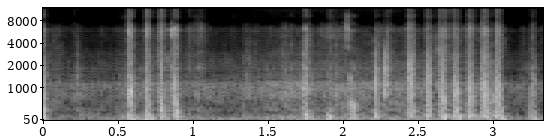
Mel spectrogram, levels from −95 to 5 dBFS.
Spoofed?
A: yes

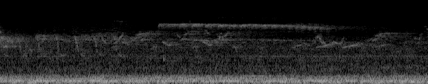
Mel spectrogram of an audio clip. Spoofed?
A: no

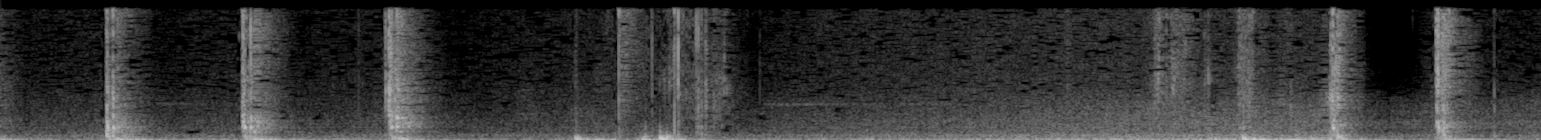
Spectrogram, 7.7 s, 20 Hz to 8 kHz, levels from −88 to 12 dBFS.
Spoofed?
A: no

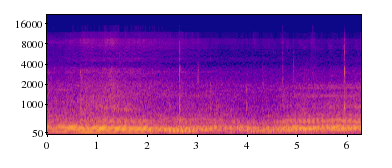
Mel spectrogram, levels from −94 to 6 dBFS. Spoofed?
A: no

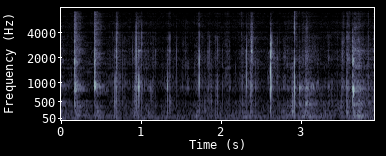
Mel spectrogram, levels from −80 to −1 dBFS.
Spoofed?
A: yes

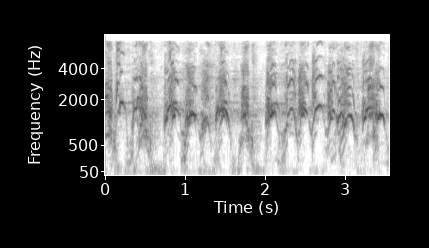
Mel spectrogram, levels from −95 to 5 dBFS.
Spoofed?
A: no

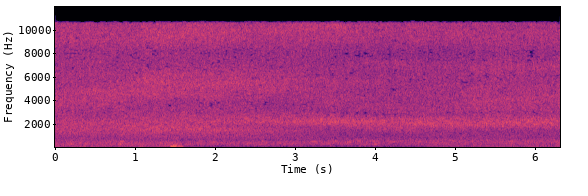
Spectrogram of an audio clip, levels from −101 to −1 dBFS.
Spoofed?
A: no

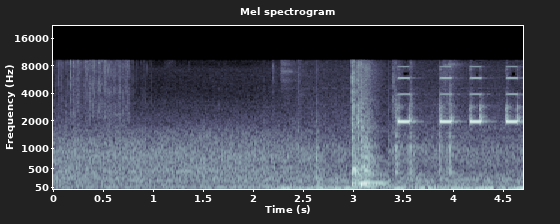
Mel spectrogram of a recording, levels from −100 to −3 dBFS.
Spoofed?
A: no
